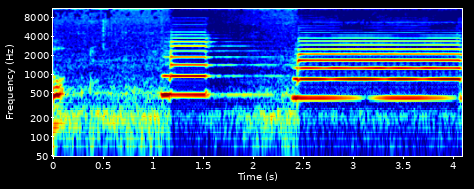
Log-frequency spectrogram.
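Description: Two loud notes from the Nicholson & Lord organ's trumpet reed stop, sounded by working the key trackers inside the organ: a short note about a second in, then a slightly lower note held for about a second and a half. The held note is the out-of-tune trumpet note being sought for tuning.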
